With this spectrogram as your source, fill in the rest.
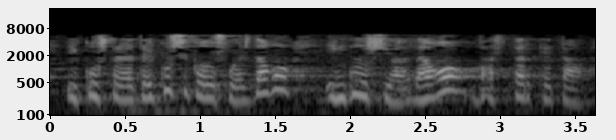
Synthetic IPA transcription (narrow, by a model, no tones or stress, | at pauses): ikust̪eɾaet̪aikusiko̞ð̞usue̞zd̪aɣ̞o̞iŋklusio̞aðaɣ̞o̞βast̪e̞ɾke̞t̪a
